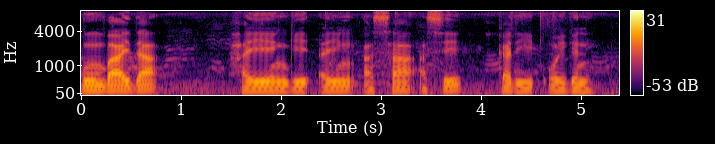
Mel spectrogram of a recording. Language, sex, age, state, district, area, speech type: Manipuri, male, 45-60, Manipur, Churachandpur, rural, read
